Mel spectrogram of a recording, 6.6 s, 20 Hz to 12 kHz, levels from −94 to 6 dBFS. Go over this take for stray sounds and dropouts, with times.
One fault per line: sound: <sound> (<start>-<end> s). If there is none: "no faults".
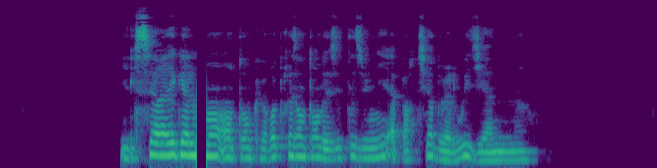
sound: dropout (2.0-2.1 s)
